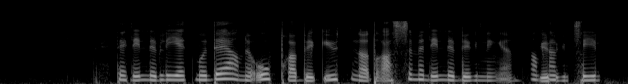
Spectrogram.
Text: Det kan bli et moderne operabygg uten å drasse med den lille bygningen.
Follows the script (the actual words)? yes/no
no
